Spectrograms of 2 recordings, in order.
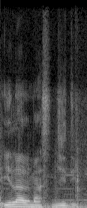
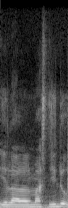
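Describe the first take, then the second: First: The last word ends in an i vowel. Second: The last word ends in an u vowel. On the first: The speaker calls it right. "tapi dibaca ilal masjidi" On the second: The speaker calls it wrong. "Enggak al enggak ilal masjidu misalnya"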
